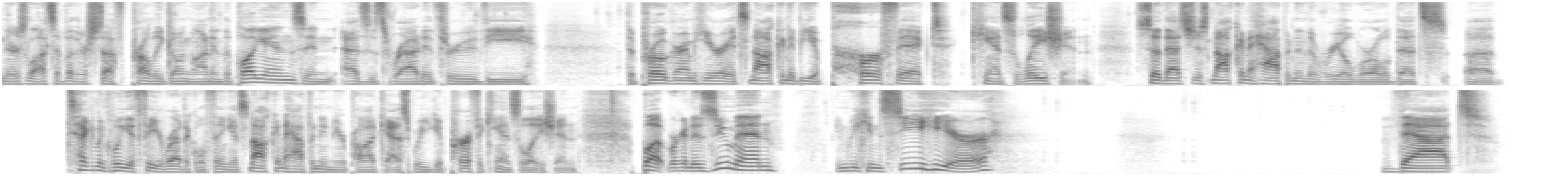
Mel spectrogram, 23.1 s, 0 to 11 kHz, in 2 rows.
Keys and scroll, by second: 1.2 r, 1.7 F7, 4.6 F7, 6.5 F7, 8.8 F7, 10.4 super+z, 10.5 super+z, 12.0 F7, 14.5 t, 16.5 F7, 18.1 t, 18.3 t, 19.6 typing, 20.8 typing.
